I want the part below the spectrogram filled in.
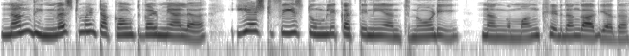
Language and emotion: Kannada, sad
